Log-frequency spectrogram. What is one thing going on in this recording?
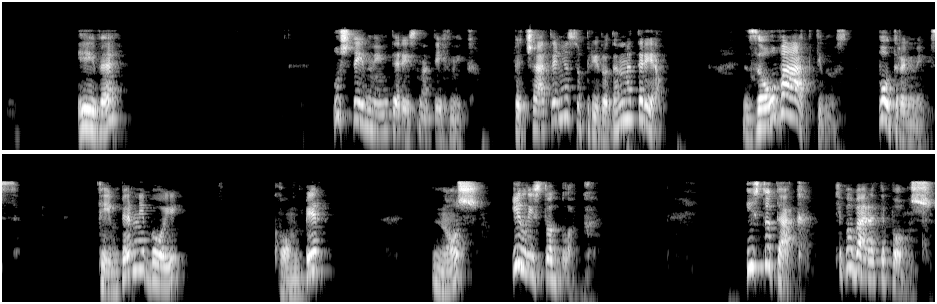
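A middle-aged woman talks calmly into a microphone, as if over an online call.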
